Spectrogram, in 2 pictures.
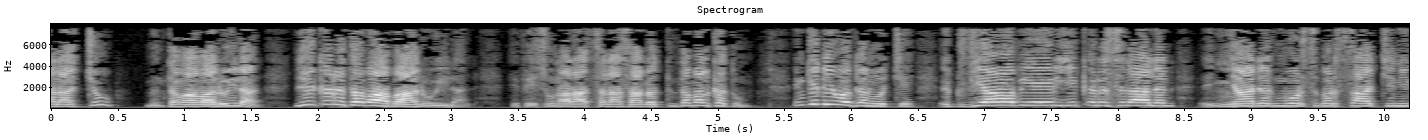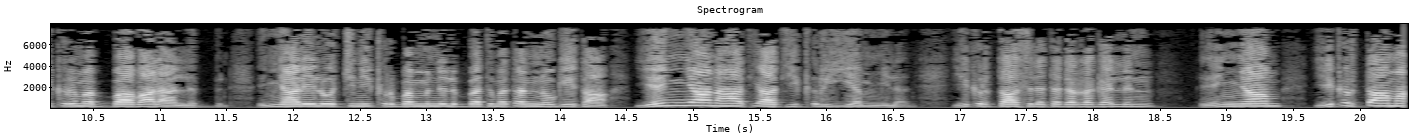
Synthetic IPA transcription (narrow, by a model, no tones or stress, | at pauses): lat͡ʃːɛh | mɨnt̪ʰəβaβalujɪla̰l | jɪkʼɨɾt̪ʰəβaβalujɪla̰l | jefe̞sonaɾat̪səlasalət̪ːɨnt̪ʰəməlkət̪ʰum | ʔɨŋɡɨd̪ihwɔɡəno̞t͡ʃːe̞ | ʔɨɡzijaβhe̞ɾjɪkʼɨɾsɨlalənʔɨɲːad̪əɡmo̞ɨɾsbəɾsat͡ʃːɪnjɪkʼɨɾməbːaβalalːəbːɨn | ʔɨɲːale̞lo̞t͡ʃːɪnjɪkʼɨɾbəmːɨnːɨlɨbːət̪mət̪ʼənːəwɡe̞t̪ʰa | jɛɨɲːanhat̪ʼjat̪jɪkʼɨɾɨjɛmːila̰n | jɪkʼɨɾt̪ʰasɨlət̪ʰəd̪ərːəɡəlːɨn | ɨɲːam | jɪkʼɨɾt̪ʰam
